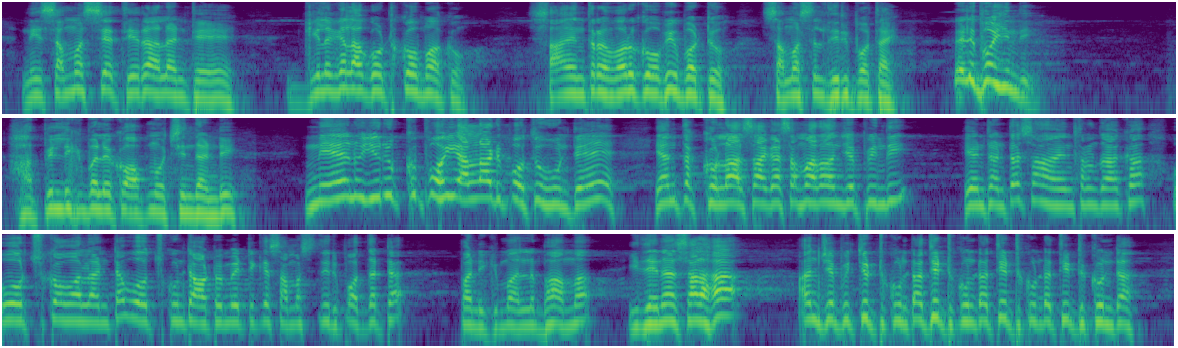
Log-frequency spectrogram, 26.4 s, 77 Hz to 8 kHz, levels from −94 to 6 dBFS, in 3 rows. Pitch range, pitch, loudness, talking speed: 180-235 Hz, 210 Hz, -19 LUFS, 100 wpm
